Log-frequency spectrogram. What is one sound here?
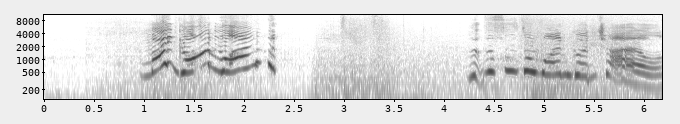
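A young woman speaks excitedly into a close microphone.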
